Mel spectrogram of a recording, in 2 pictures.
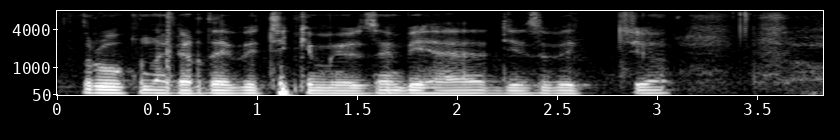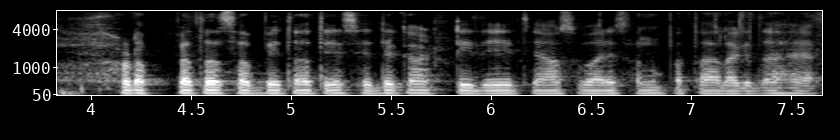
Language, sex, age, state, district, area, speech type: Punjabi, male, 18-30, Punjab, Rupnagar, rural, spontaneous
